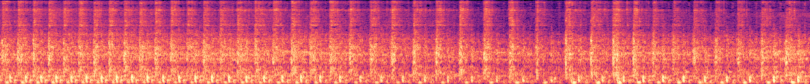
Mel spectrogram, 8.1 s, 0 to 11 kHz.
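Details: Single-cylinder ET 110 diesel after rebuild for a loud knocking noise (connecting rod/bearing or crankshaft suspected): even, steady thumping beat with no knock or rattle, now running well.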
